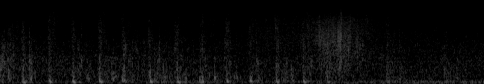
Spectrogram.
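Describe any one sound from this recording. Tall grass rustles and swishes against a runner's legs.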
